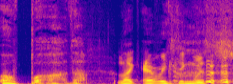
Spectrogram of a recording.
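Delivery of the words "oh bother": raspy cartoon bear voice, much lower. Arguing Pooh was always raspy, doing a raspy Pooh voice. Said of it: "Pooh was always raspy".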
